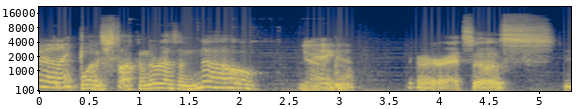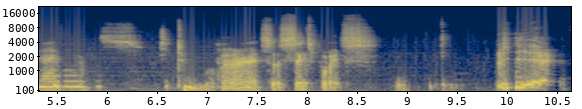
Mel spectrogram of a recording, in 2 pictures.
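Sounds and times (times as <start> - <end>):
speech: 0.1 - 10.6
voice imitating a character coughing and spitting: 9.9 - 10.6.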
